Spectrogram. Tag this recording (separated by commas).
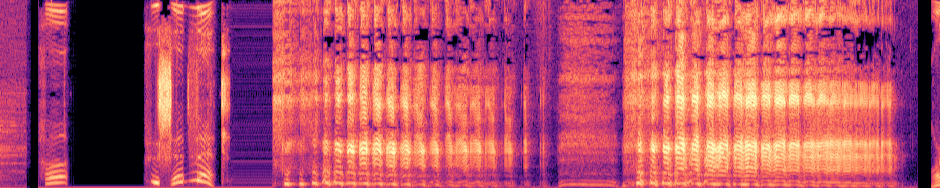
Speech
